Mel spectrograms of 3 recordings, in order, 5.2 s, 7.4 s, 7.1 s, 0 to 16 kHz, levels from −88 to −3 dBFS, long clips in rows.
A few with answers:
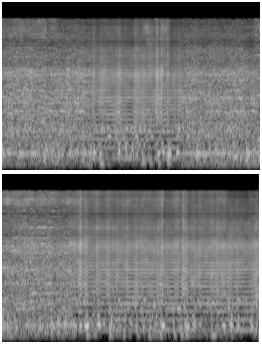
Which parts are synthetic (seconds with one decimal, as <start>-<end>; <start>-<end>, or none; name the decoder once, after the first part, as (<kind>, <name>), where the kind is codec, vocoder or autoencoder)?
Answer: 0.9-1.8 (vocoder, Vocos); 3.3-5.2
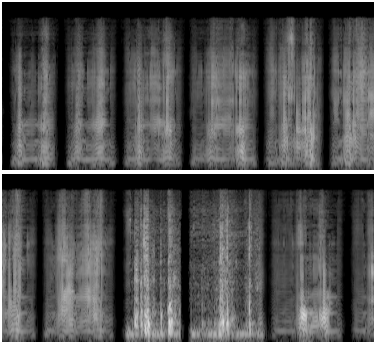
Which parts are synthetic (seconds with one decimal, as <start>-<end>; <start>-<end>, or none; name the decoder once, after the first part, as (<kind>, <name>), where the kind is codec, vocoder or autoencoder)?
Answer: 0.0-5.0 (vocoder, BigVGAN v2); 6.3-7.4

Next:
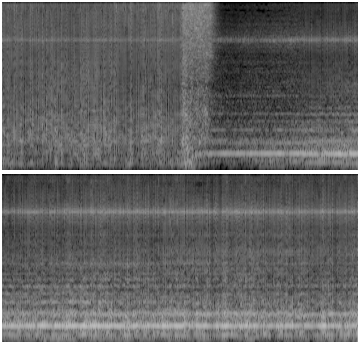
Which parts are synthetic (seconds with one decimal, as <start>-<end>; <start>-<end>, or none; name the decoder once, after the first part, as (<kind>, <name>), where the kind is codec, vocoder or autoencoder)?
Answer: 0.0-1.8 (vocoder, BigVGAN v2); 3.0-7.1

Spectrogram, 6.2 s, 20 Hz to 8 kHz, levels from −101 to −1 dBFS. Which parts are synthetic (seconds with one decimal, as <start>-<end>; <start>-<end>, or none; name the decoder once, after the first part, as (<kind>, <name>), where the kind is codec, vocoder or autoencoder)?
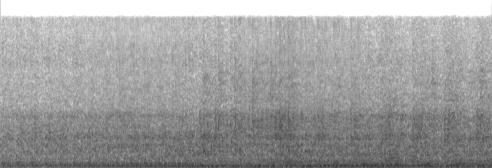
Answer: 1.0-2.3 (vocoder, Vocos); 3.0-4.5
